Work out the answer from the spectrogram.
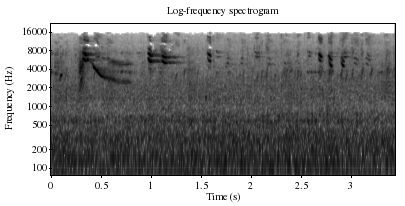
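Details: Goldfinch singing: a few high, sharp twittering notes, one slurred downward sweep, then scattered thin chirps over a low background hiss.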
